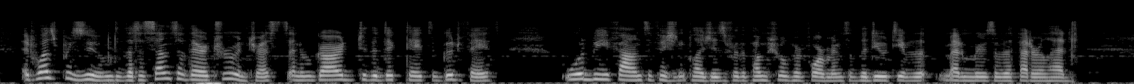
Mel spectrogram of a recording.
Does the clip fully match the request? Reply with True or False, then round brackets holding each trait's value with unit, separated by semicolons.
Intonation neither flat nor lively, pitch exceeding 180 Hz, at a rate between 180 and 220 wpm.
True (3.0 semitones; 190 Hz; 200 wpm)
